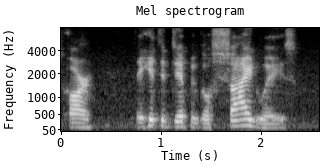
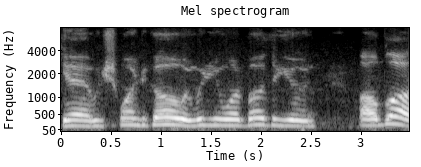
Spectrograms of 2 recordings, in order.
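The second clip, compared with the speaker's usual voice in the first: friend's excuses; 5 semitones higher, 6 dB louder than usual. Retold or imitated.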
